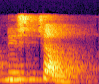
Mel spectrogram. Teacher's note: विसर्ग के बाद यदि च छ आया, छ किसका है? तालव्य वर्ग का है, तो उसका श क्या होगा? तालव्य स।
